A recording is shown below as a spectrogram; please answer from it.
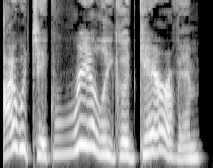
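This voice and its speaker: Woman as an eager, high-pitched little boy guppy. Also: big pitch swings, moderate pace, fairly bright tone, dry recording, clean studio sound.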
